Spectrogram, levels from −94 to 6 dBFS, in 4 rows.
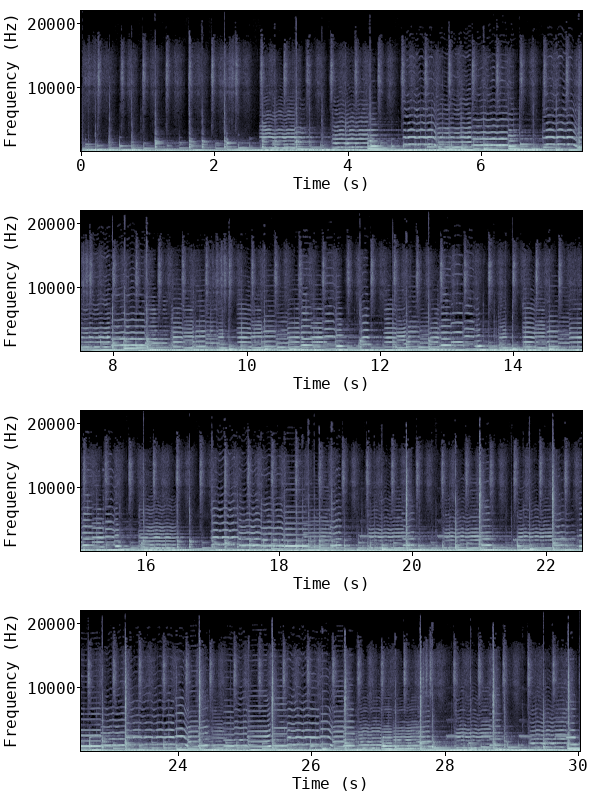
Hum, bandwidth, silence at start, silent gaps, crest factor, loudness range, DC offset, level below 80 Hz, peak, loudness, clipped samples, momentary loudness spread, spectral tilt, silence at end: none; 19 kHz; 0 s; none; 16 dB; 2 LU; under 0.1%; -42 dBFS; -2 dBFS; -19 LUFS; under 0.1%; 4 LU; -6.5 dB/octave; 0 s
